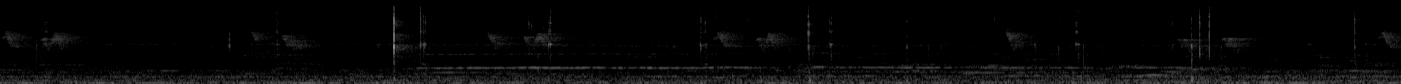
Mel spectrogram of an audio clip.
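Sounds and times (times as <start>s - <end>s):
faint bird chirps: 4.1s - 14.0s.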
